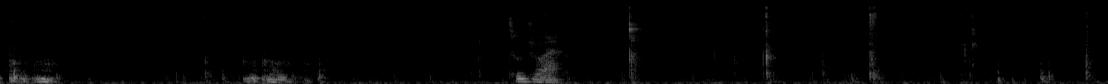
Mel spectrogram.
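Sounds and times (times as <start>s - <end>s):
chewing pasta: 0.0s - 11.0s
wet mouth clicks: 5.8s - 11.0s.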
